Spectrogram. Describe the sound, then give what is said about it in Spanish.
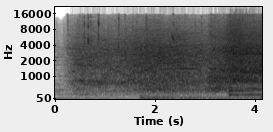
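A basketball arena crowd at the Pachín arena in Ponce roars loudly and steadily for about four seconds, a dense wall of cheering and shouting that swells even louder near the end. “vivimos para escucharlo hacer el pachín rugir.”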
